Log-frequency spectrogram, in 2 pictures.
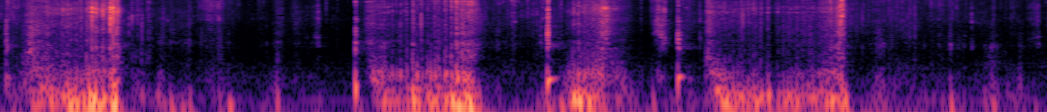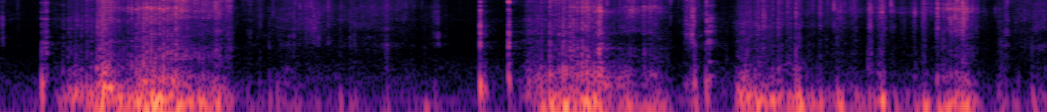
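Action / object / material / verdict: scrape / bar of soap / soap / none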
